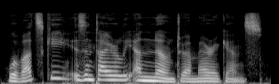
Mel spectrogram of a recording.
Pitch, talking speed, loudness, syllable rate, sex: 175 Hz, 130 wpm, -17 LUFS, 6.0 syllables/s, male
